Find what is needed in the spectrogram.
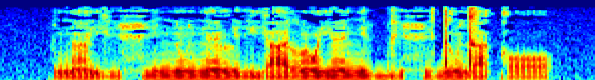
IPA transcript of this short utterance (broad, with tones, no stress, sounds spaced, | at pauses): n ã˨ j i˧ h i˧ n ũ˧ n ɛ̃˧ l i˨ j a˨˦ l ɔ̃˦ j ɛ̃˦ n i˦ b i˧ h i˦ d ũ˦˨ d a˧ k ɔ˧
